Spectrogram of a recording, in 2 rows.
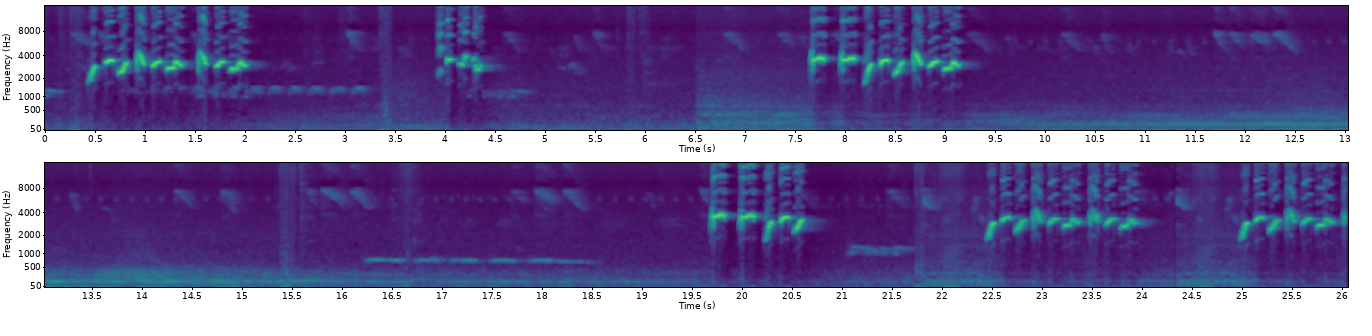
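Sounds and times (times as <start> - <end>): low background hum: 0.0 - 25.7
bulbul chirping song: 0.0 - 26.0.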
